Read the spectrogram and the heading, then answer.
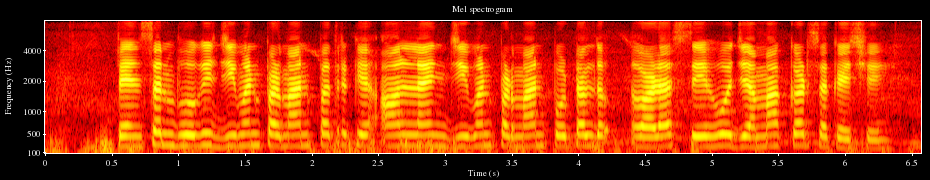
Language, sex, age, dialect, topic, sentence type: Magahi, female, 31-35, Western, banking, statement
